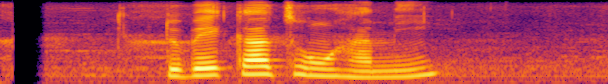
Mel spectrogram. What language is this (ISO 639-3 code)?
nep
